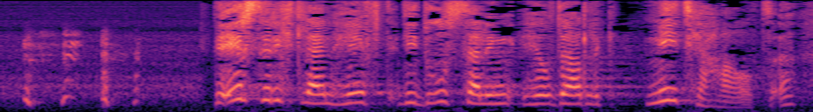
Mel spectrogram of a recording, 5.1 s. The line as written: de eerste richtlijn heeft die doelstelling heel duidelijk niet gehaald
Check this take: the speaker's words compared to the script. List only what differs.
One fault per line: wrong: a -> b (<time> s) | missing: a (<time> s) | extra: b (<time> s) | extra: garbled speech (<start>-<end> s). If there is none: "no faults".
no faults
